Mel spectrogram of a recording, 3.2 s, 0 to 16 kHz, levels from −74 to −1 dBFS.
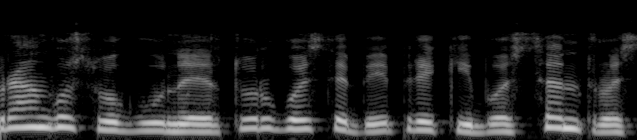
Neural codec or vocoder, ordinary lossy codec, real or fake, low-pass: none; Opus, 32 kbps; real; 7.2 kHz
